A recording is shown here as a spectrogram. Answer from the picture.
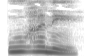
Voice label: "ಊಹಿನಿ", Kannada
